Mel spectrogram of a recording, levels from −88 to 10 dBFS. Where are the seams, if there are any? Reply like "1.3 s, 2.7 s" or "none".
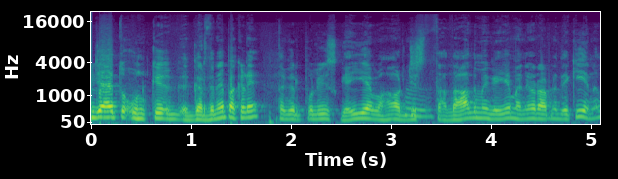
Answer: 1.8 s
